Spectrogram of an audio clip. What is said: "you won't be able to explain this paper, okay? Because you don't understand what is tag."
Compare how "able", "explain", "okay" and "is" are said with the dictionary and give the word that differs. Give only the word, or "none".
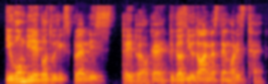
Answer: is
